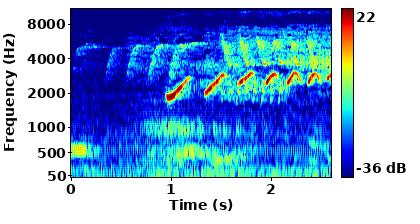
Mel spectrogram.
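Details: Caged male canary, a Yorkshire x BB cross, delivers a quick series of six bright upward-slurred whistled notes, evenly repeated about every quarter second after a soft, fainter opening.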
